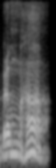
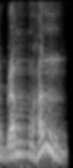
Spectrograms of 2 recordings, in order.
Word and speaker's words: Brahma: They have used the Brahma word as Brahman, Brahman. See, that is a very wrong way of depiction of Indian Sanskritam words.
